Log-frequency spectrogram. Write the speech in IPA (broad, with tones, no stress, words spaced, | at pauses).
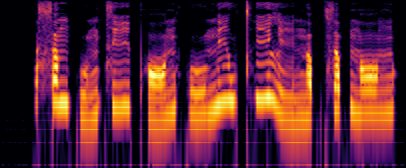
sɐ˥ŋ kʷɐ˨˥ŋt͡siː˥pʰɔː˨˥n kuː˨˧n̪iː˥wt̪ʰiː˥liː˨ n̪ɐ˧p̚t͡sɐ˥p̚ n̪ɔː˥ŋ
